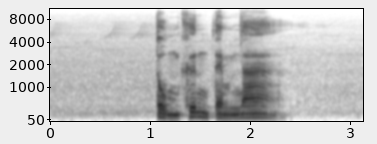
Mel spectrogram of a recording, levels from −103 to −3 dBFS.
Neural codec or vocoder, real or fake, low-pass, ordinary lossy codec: none; real; none; none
